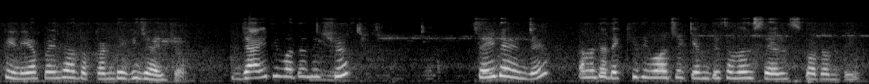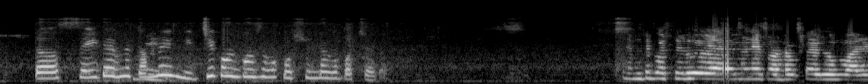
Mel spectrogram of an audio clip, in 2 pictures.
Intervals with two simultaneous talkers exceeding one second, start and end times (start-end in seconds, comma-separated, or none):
none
